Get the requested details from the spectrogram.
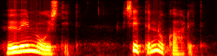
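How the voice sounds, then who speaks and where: A gentle, comforting mother, as a woman reads her. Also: medium pitch, sing-song, breathy edge.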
